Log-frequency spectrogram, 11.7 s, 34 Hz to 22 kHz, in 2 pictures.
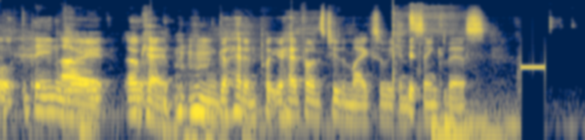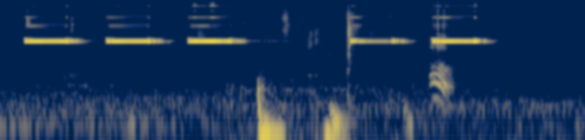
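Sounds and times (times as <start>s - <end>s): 
speech: 0.4s - 5.0s
smoke alarm beeping: 6.1s - 8.6s, 9.3s - 10.9s.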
